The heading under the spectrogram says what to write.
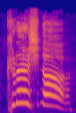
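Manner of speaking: loud, high-pitched carrying voice.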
